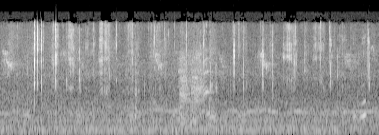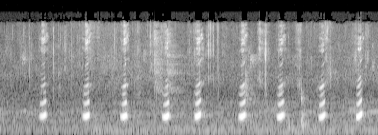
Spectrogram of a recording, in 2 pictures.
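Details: After several quiet seconds with faint rustling and chewing as lar gibbons eat ripe fruit in tropical trees, a lar gibbon sings clear, upward-swooping hoots in a steady run, roughly twice a second.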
